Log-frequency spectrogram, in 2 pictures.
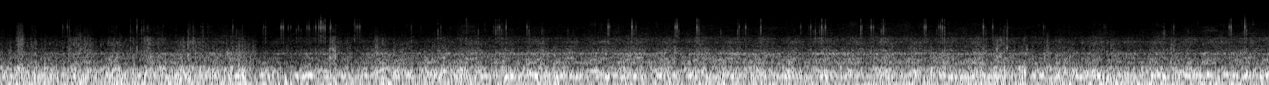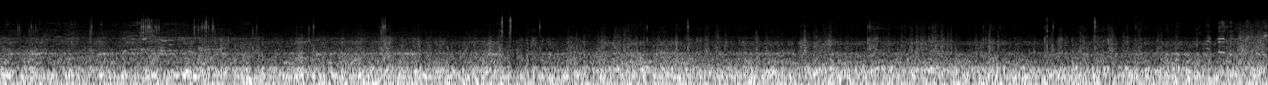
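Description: Wind buffeting a bicycle-mounted camera's microphone at race speed: a loud, steady low rumble, with scattered sharp clicks and knocks from the moving bike.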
